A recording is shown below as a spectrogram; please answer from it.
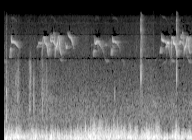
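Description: Fire-capped Tit giving very high, thin, slurred chirps in short scattered bursts, over a heavy low rumble like wind.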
